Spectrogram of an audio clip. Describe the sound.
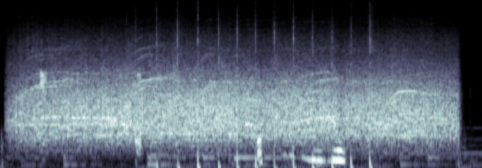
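An audience applauds steadily for about six seconds, a dense wash of clapping with a few sharper individual claps and faint voices mixed in, then it stops abruptly.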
